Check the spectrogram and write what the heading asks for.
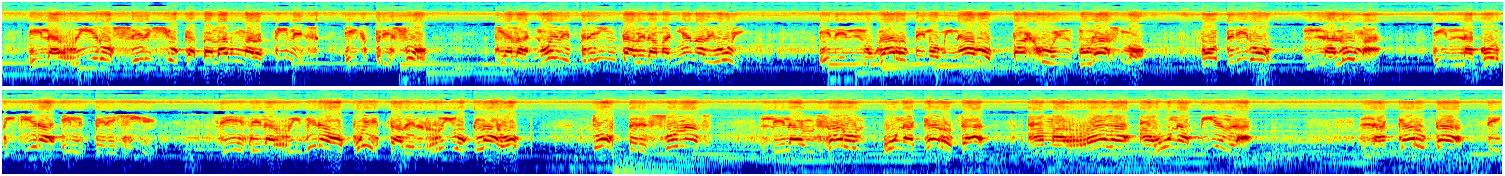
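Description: A voice talking almost without pause, thin and narrow like a radio broadcast, over quiet background music; a deeper bass note joins the music about two-thirds of the way in.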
